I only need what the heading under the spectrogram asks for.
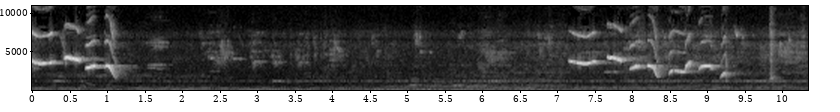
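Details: Oriental magpie-robin song used as a lure to get silent or lazy magpie-robins singing: two bursts of sharp whistled, slurred notes at the start and again after a long pause, over a steady faint hum and low rumble.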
